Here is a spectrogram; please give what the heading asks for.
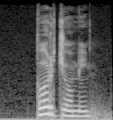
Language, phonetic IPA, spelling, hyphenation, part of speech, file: Georgian, [b̥o̞ɾd͡ʒo̞mi], ბორჯომი, ბორ‧ჯო‧მი, proper noun / noun, Borjomi.ogg
- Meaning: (proper noun) Borjomi (a city and resort town in Georgia); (noun) Borjomi, a brand of naturally carbonated mineral water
